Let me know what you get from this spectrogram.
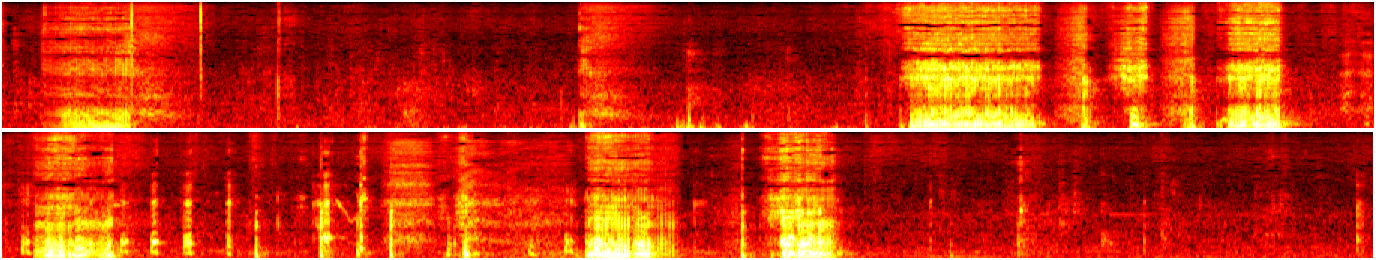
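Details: A sleeping horse in a barn gives loud, rough, irregular snoring bursts and short sharp puffs, bunched in the middle of the recording, then settles back to near silence.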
